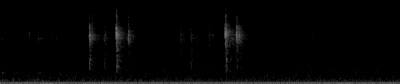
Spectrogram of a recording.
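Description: A few quiet keystrokes on a computer keyboard being checked for a fault, falling in two short bursts of clicks separated by a pause, over a low, steady hum.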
